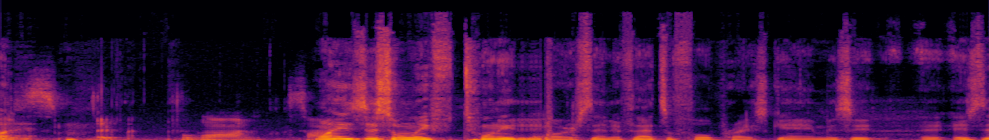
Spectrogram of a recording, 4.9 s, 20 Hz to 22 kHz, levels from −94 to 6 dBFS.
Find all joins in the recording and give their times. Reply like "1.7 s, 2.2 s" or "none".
none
